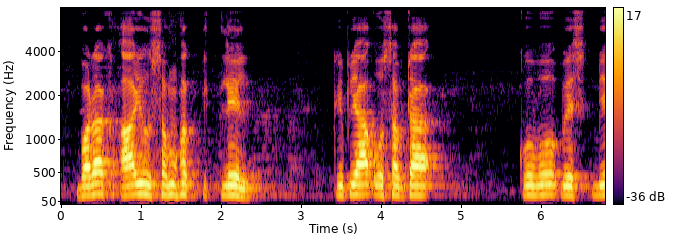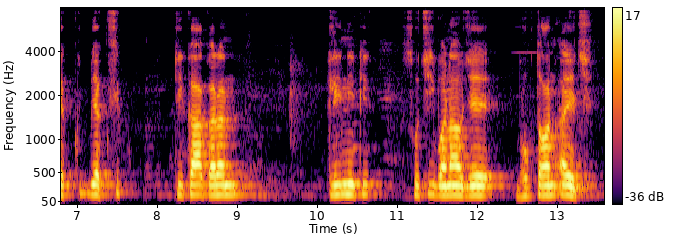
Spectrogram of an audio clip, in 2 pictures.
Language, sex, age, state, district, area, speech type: Maithili, male, 30-45, Bihar, Saharsa, rural, read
